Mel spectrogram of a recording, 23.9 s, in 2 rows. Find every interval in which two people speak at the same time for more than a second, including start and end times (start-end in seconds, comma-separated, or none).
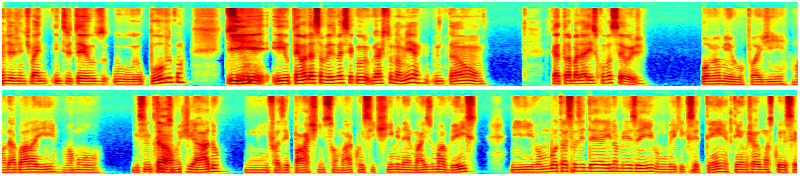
none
